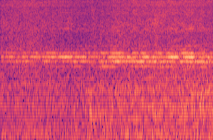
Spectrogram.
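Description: Steady room background noise with a low hum, slowly growing louder, and a faint high whine through most of it that stops near the end.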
